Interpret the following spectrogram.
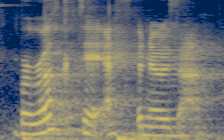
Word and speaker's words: Baruch de Espinoza: including dates I have to make sure I'm pronouncing this right Baruch de Espinoza Vivian is that correct yeah okay that's good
